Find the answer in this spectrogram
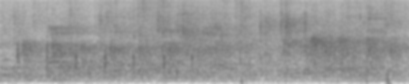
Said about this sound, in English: You did. Stand up. We want to applaud you.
